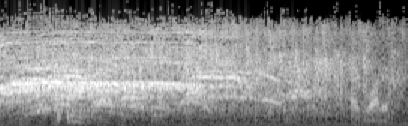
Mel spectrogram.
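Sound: crowd cheering and applauding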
